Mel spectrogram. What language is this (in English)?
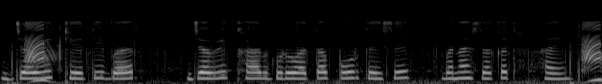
Chhattisgarhi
